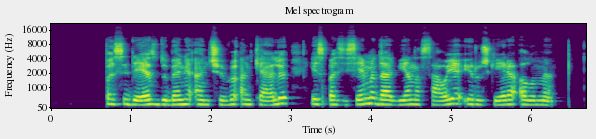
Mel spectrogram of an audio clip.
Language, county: Lithuanian, Vilnius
